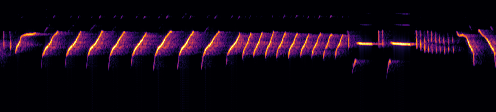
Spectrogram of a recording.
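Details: Canary singing to train young canaries: a quick steady run of rising whistled strokes at about four per second, then brief pure tones and low chips, closing with a softer rapid trill.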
